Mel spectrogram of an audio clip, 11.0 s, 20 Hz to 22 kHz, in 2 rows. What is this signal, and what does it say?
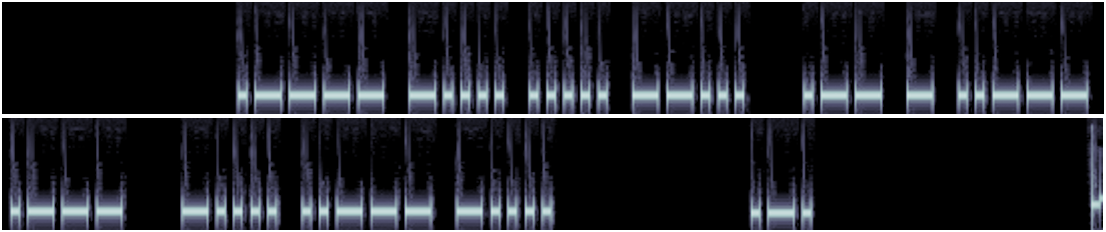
Morse code, heard as a keyed tone, about 28 wpm, 700 Hz. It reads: 1657 WT2J 626 R
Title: Worked All Europe DX Contest - QTC Exchange - 28wpm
